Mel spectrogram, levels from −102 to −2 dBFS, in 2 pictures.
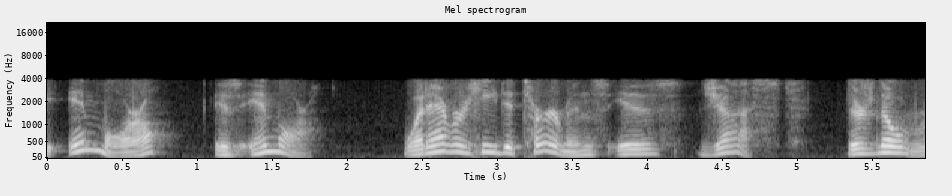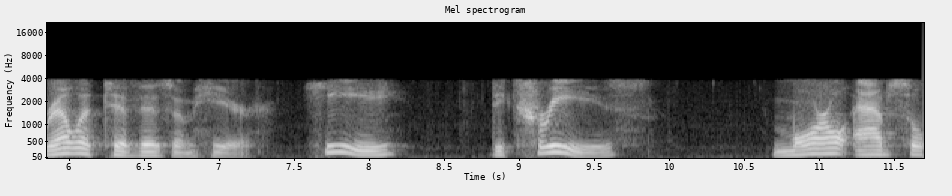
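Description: Speech that sounds thin and boxed-in from start to finish, with nothing above about 3.8 kHz, scratchy s sounds and a gritty hiss under the voice: the Bluetooth CVSD headset codec, whose one-bit slope coding (which fits a 64 kbps link) cannot track fast high-frequency changes.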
